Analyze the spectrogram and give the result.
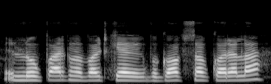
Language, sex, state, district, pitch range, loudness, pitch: Bhojpuri, male, Bihar, Muzaffarpur, 185-195 Hz, -13 LUFS, 190 Hz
